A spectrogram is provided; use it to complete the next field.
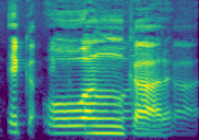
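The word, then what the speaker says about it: ਇੱਕ ਓਅੰਕਾਰ: ओंकार सतगुरु प्रसाद एक ओंकार नहीं कहना ं एक ओंकार क एक ओंकार कई तो वीर देखे मैं सुने व कह एक अकार सतगुरु प्रसाद जा क एक ओंकार सतगुरु प्रसाद इ बोली शुद्ध उच्चारण एक ओंकार एक ओंकार ओंकार एक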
